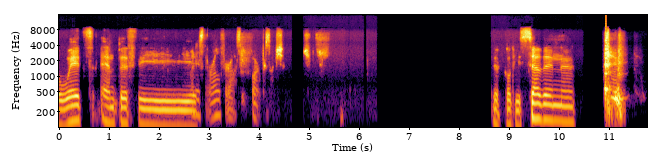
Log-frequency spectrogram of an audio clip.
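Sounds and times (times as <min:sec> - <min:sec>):
speech: 0:00.0 - 0:05.4, 0:08.7 - 0:10.4, 0:11.0 - 0:11.4
sneeze: 0:10.9 - 0:11.4.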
